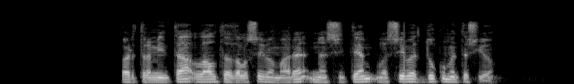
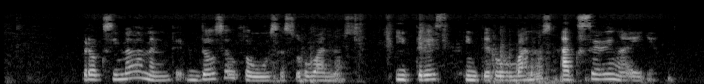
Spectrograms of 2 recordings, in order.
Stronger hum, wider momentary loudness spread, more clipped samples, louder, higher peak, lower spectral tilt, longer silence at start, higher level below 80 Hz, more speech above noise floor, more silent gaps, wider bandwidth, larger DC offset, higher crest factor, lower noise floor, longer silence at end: neither; second, 6 LU vs 10 LU; neither; first, -20 LUFS vs -23 LUFS; second, -4 dBFS vs 0 dBFS; about the same, -5 dB/octave vs -4 dB/octave; first, 1.2 s vs 0.85 s; about the same, -56 dBFS vs -54 dBFS; first, 55 dB vs 34 dB; neither; second, 8.2 kHz vs 11.5 kHz; neither; second, 18 dB vs 24 dB; first, -75 dBFS vs -57 dBFS; first, 0.8 s vs 0.3 s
